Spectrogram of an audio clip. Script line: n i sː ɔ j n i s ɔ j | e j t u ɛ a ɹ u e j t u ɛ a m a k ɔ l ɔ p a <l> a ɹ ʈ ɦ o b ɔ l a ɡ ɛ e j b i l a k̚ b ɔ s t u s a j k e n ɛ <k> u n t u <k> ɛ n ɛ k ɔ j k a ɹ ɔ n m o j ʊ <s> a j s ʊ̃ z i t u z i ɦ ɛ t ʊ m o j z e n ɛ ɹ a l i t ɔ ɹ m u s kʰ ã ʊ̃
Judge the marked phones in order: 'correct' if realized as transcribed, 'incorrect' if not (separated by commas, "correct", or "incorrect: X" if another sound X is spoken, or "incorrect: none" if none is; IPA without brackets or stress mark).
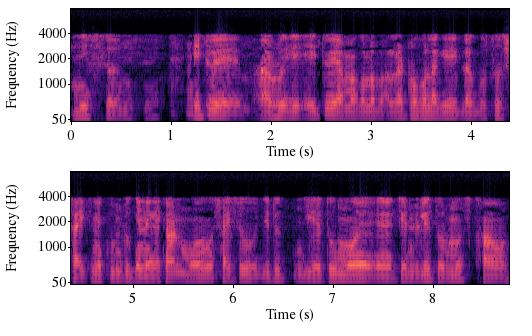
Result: correct, correct, correct, correct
